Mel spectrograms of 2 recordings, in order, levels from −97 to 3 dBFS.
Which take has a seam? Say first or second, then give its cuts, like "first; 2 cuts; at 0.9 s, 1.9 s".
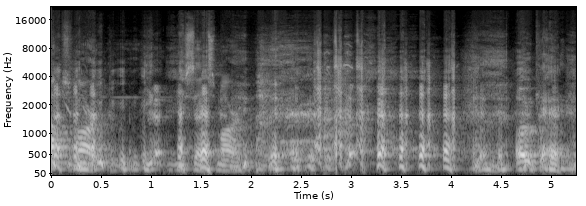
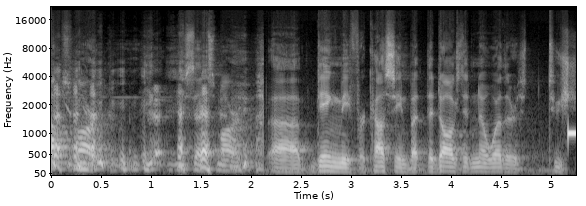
second; 1 cut; at 2.1 s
